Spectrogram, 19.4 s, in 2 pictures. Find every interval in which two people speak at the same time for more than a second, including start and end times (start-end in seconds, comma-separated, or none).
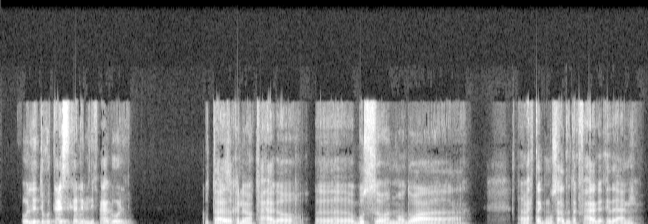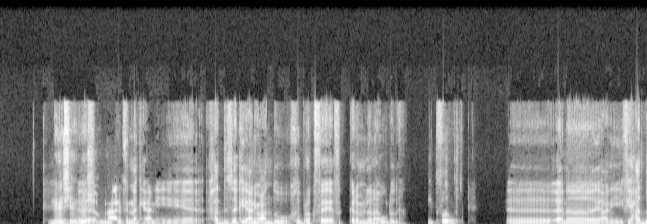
none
